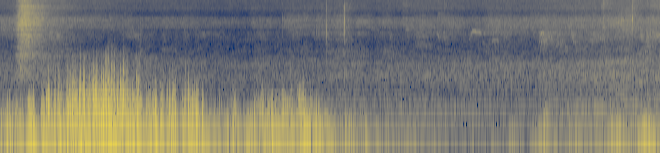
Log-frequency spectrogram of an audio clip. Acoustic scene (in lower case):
park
